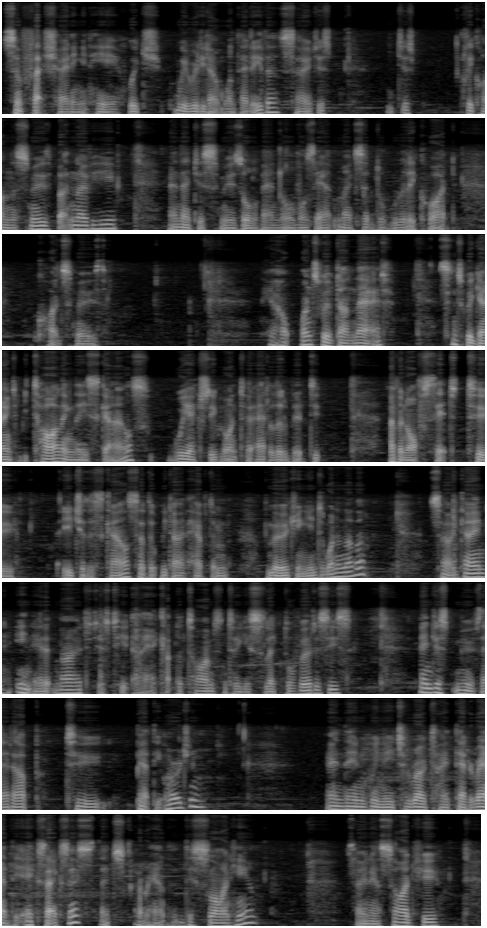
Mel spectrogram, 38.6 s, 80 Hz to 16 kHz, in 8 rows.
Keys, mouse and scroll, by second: 10.2-10.8 middle drag, 11.7 KP_7, 13.1 KP_3, 23.8 Tab, 25.1 a, 25.5 a, 28.5-31.1 drag, 34.5 KP_7, 37.3 KP_3.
